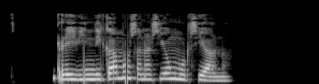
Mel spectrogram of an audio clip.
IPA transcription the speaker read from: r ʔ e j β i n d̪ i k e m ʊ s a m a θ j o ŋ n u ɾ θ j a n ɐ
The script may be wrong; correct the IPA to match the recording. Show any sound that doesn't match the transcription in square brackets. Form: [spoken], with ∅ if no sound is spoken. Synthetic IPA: r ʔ e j β i n d̪ i k [a] m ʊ s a [n] a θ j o ŋ [m] u ɾ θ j a n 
